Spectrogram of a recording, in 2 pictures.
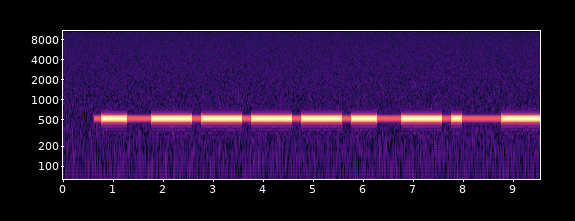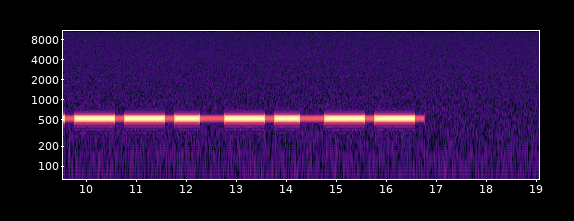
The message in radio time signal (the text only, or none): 1 0 0 0 0 1 0 M 0 0 0 1 0 1 0 0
